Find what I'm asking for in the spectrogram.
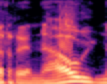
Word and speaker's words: Renault: Cuando oigan algo parecido es Renault, hombre, que digo para aclararlo para los españoles. Sí, sí, se dice Renault, ¿no? – Renault.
